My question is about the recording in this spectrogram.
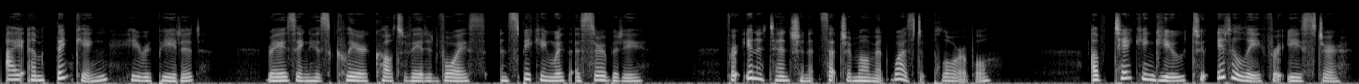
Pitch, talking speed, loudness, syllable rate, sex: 180 Hz, 130 wpm, -20 LUFS, 4.9 syllables/s, female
